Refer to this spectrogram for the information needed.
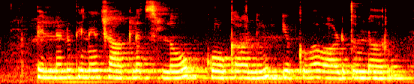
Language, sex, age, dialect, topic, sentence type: Telugu, female, 18-24, Utterandhra, agriculture, statement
